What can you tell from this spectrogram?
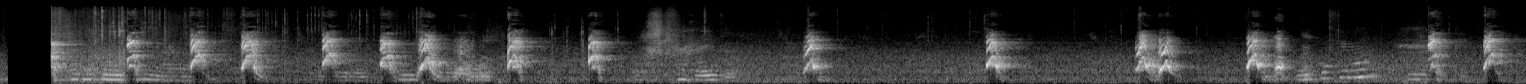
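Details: Dog barking during playtime, with cats around: a steady run of sharp barks, roughly one every second, some doubled, with quieter grumbling sounds in between.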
